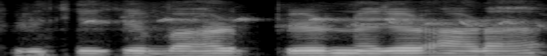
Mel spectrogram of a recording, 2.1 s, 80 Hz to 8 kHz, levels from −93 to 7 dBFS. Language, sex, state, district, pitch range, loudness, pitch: Hindi, male, Uttar Pradesh, Hamirpur, 120-125 Hz, -29 LUFS, 125 Hz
